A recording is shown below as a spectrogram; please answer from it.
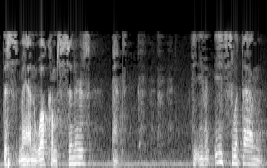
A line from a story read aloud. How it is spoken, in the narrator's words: the Pharisees and the teachers of the law muttered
